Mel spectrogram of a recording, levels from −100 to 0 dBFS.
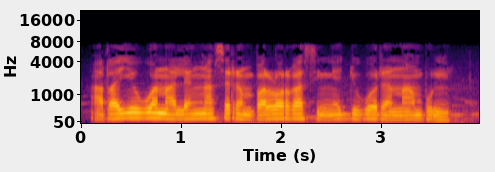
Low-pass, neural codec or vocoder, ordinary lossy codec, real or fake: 7.2 kHz; none; MP3, 48 kbps; real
